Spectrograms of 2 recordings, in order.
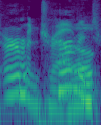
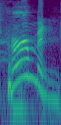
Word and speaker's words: Ehrmantraut: I thought it was urban travel we've been saying it wrong it's Herman you do pronounce the H most people get wrong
